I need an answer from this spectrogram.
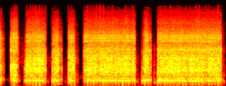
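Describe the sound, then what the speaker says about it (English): An electric blender runs on its Ultra Blend setting in short, loud pulses, stopping and starting several times before a longer steady whir. "Stick that on the blender here."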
